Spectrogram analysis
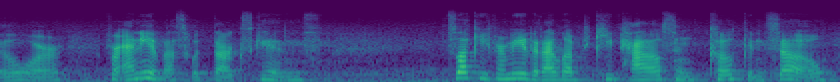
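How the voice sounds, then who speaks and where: A woman's voice: mid-range voice, sharp tone, a little hiss or hum, natural voice, low-quality recording. An actress playing a proud, bitter young woman who is kind to children, in a scripted audio drama.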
